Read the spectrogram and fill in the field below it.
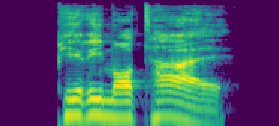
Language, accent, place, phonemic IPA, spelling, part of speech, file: German, Germany, Berlin, /ˌpeʁimɔʁˈtaːl/, perimortal, adjective, De-perimortal.ogg
- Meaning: perimortal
